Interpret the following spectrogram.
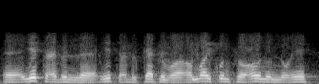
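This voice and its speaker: A man with an Egyptian accent teaching a grammar class, often pausing to ask his students rhetorical questions. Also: medium pitch, steady tone. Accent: Egyptian Arabic. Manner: keeps checking in with rhetorical questions. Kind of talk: lecture with a class. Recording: echoey, tinny phone-like sound.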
